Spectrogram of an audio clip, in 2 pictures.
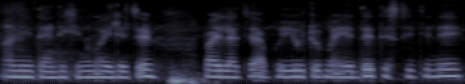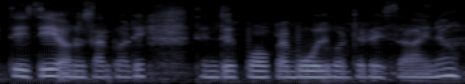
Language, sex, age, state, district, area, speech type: Nepali, female, 30-45, West Bengal, Jalpaiguri, urban, spontaneous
